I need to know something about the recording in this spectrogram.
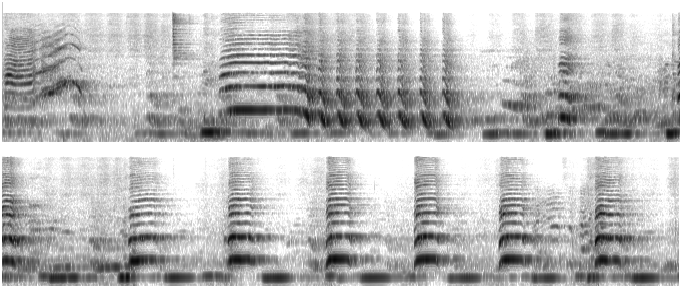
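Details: A siamang at Ragunan Zoo gives loud, ringing barks repeated about once a second over a steady low booming hum.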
